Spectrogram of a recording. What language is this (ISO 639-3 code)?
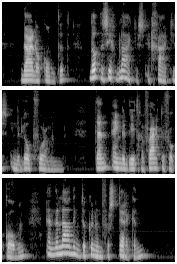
nld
